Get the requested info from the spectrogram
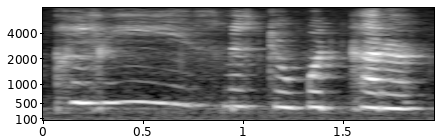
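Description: A woman acts out a little male elf from a children's storybook. The voice is small and very high, speaking slowly and politely. He pleads gently and with solemn care. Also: expressive, full character voice. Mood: pleading, polite. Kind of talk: children's storybook character reading.

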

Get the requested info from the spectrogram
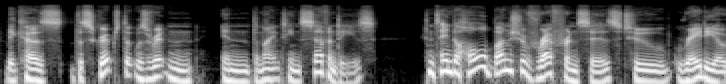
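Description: A man's voice: medium pitch, darkish tone, no room sound, studio quality. A middle-aged man hosting a movie podcast, telling film history in a conversational, explanatory way. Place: small cluttered home office, indoors. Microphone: close podcast microphone with headphones.

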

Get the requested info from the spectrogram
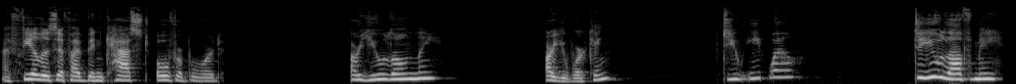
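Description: An actress playing a passionate, impatient, loving stage actress in an audio drama of love letters, speaking in an ardent, demanding, theatrical way. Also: female voice, on the high side, lively intonation, unhurried, pauses often, a little mellow. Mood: longing.

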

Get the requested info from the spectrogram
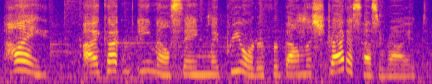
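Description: A timid teenage girl from an anime game. Her voice is extremely high and soft-spoken, with a hesitant, shy delivery. Music plays clearly behind her. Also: lively intonation, normal speed. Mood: shy, polite. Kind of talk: visual novel voice acting.

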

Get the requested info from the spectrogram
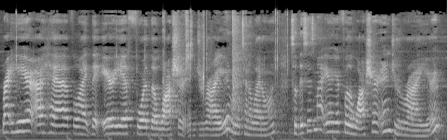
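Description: A woman vlogger giving a casual, unhurried walkthrough of an empty apartment, filmed on a handheld camera. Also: medium pitch, animated, poor audio. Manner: unhurried, chatty, many ums. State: hot and worn out from moving.

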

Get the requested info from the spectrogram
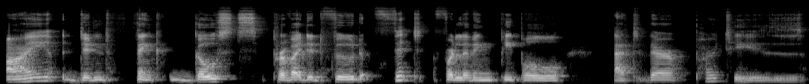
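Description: A man's voice: lowish voice, expressive, fairly bright tone, reverberant, voice pushed up, exaggerated voice. A man voicing a cold, sneering schoolteacher from a storybook, drawing out his words with sly suspicion. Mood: sneering, triumphant. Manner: slow, drawn-out, insinuating.

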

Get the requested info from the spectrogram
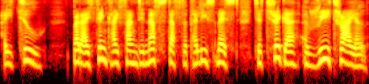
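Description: Actress doing wry woman private eye narrating an audio drama, lowish voice, dry close sound. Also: measured pace, no room sound, lightly acted. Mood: cool, pressing. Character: determined, wry female Welsh private detective. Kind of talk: audio drama acting and first-person noir narration.

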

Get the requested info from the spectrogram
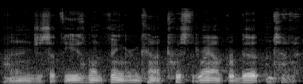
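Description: Deep gravelly guy doing a casual diy how-to while he works, bit of background noise. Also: flat delivery, very fast, mellow, poor audio. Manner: casual, folksy instruction, calling parts "her". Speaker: amateur mechanic giving a repair demonstration. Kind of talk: unscripted how-to narration while working. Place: at a car's open engine bay.

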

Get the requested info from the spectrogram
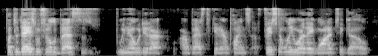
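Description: A man in his forties speaking as an interview guest in a measured, explanatory way, giving practical advice on a video call. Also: mid-range voice, fairly bright tone, rough recording. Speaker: air traffic controller, podcast guest. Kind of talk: conversational interview, explaining tips. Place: small indoor room, video call.

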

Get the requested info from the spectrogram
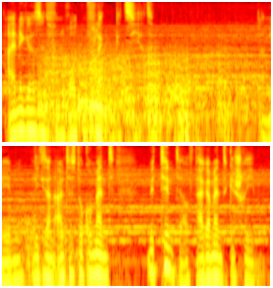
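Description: A man's voice: low voice, steady tone, unhurried, over loud music. A man reading a scripted horror story as narrator, with dramatic delivery.

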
